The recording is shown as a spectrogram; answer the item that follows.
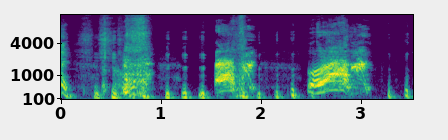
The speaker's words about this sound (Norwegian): Husk, jeg nyser akkurat som min far, og han er jo overdrev alltid, jeg trodde det.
